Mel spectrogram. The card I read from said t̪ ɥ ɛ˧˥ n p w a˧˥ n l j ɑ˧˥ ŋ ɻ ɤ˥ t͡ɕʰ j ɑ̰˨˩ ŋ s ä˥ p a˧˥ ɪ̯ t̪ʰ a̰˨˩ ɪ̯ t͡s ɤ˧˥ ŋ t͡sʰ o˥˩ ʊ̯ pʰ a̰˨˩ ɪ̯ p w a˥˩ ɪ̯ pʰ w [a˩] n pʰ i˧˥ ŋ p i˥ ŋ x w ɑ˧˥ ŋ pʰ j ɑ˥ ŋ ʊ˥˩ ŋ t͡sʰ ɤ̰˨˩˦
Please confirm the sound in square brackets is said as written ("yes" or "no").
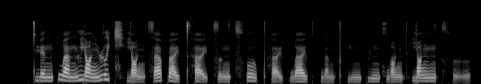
yes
